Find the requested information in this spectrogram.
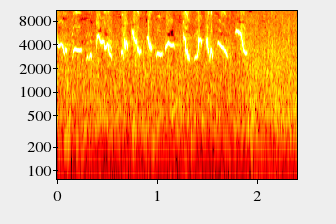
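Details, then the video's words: Brief twittering phrase from a lemon-bellied white-eye (kecial kuning), used to lure contest birds into song: about a dozen fast, high, slurred notes in under two seconds, clean and loud. "KECIAL TERAPY KEMBALIKAN SUARA ALAM MADANGIN"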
